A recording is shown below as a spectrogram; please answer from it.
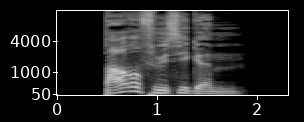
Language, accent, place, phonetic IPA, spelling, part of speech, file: German, Germany, Berlin, [ˈbaːɐ̯ˌfyːsɪɡəm], barfüßigem, adjective, De-barfüßigem.ogg
- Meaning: strong dative masculine/neuter singular of barfüßig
